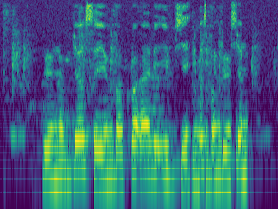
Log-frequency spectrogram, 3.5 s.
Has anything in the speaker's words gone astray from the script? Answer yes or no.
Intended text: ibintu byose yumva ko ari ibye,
yes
